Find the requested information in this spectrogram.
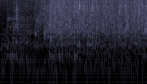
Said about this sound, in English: I've flushed, but now I'm standing here, well, sitting here still, while the toilet flushes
